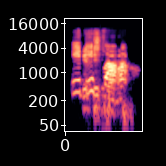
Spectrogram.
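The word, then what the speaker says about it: एतेऽश्वाः: Ete Shvaha. So same thing you'll say here also. Ete Shva. Same thing. That Avagraha Chinnam has no pronunciation value at all.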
